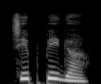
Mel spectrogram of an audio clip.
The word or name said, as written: ಚಾಪಕ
